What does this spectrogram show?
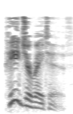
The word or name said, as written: pejorative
